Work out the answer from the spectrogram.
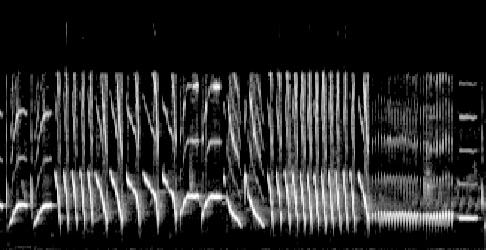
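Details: Belgian canary singing naturally, used to train other canaries: fast varied phrases of downward-sweeping whistled notes, a rapid trill of repeated notes, then a sustained buzzy high note ending in a short whistle.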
